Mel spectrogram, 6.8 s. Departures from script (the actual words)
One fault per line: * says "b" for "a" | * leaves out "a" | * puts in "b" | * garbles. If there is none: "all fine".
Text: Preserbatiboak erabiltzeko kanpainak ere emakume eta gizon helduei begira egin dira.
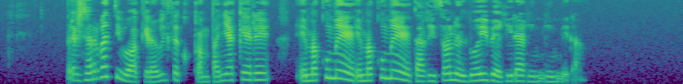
* puts in "emakume"
* puts in "egin"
